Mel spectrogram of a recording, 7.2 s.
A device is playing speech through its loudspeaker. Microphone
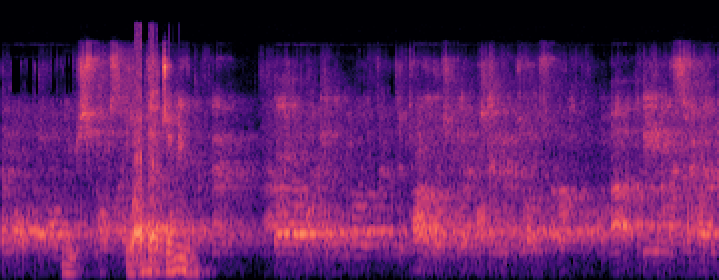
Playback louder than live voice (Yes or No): No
